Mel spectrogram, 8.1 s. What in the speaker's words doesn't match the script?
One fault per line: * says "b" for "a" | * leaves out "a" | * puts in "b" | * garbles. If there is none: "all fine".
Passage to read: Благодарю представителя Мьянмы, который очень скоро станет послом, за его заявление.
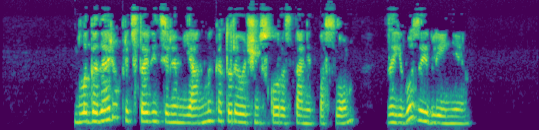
all fine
